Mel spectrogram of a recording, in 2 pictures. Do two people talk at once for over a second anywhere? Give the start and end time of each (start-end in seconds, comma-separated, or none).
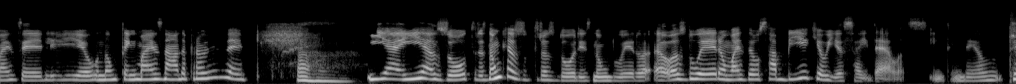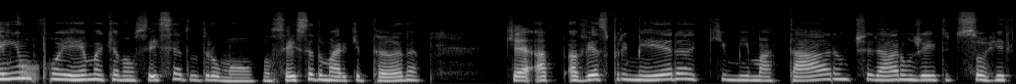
none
